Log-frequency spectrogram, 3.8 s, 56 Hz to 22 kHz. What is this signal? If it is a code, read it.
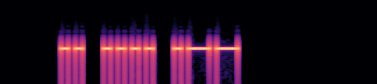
Morse code, heard as a keyed tone, about 17 wpm, 700 Hz. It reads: IHW
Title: Three Challenging Letter-Number Combinations 17wpm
